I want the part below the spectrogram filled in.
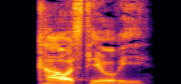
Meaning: chaos theory
- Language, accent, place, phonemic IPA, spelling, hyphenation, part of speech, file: German, Germany, Berlin, /ˈkaːɔsteoˌʁiː/, Chaostheorie, Cha‧os‧the‧o‧rie, noun, De-Chaostheorie.ogg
